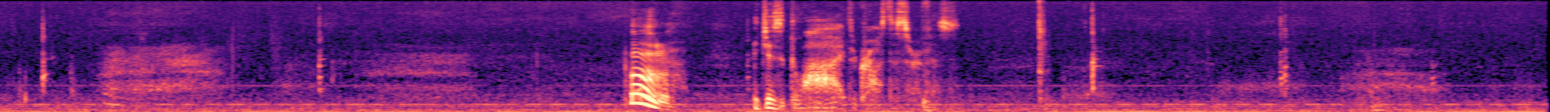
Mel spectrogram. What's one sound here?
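A scraper rasps against a board in short strokes.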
